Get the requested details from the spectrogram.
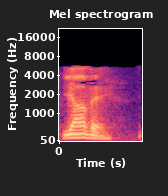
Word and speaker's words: Yahweh: And back at Genesis 12, verse 1, you know, the Lord says this to Avram, And I'll give you the names in the Hebrew pronunciation just for fun. At least I'll try to. Now, in fact, Lord, Yahweh. If you see Lord in capital letters, that's Yahweh. Now,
